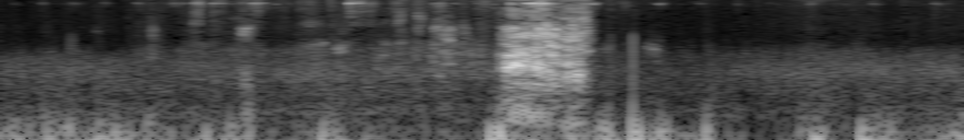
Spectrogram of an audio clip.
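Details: A Lagotto Romagnolo, the Italian water dog breed, gives a single short harsh bark midway through, over steady low rumbling and handling noise.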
